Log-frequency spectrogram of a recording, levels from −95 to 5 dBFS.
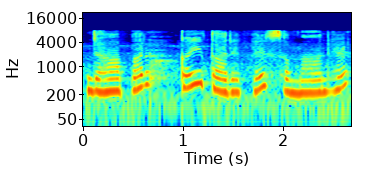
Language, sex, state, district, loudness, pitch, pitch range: Hindi, female, Uttar Pradesh, Varanasi, -21 LUFS, 255 Hz, 240-300 Hz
